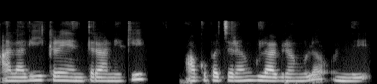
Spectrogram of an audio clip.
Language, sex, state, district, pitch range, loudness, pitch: Telugu, female, Telangana, Hyderabad, 165-185 Hz, -17 LUFS, 175 Hz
